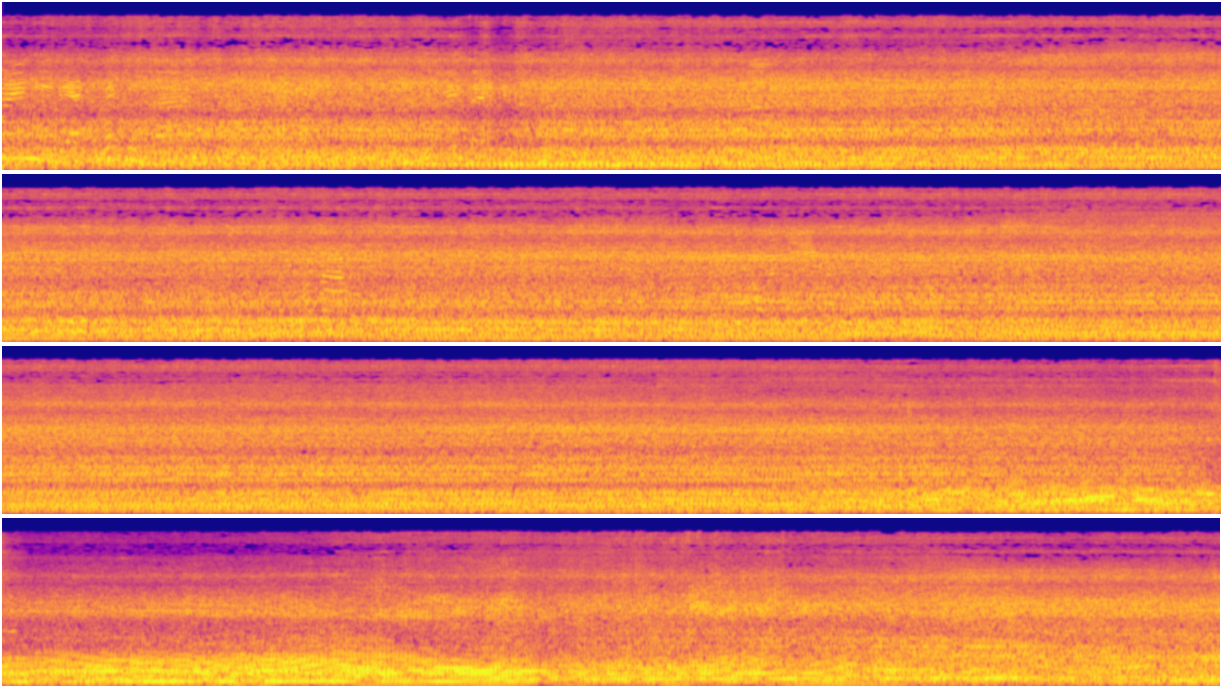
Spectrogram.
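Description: A steady engine hum, with its pitch swelling and bending up and down near the end, and voices talking over it.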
